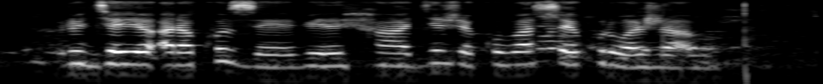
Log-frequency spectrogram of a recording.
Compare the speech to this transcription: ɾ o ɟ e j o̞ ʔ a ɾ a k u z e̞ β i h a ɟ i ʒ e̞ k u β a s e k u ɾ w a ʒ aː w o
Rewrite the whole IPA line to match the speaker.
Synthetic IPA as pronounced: ɾ u ɟ e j o̞ ʔ a ɾ a k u z e̞ β i h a ɟ i ʒ e̞ k u β a s e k u ɾ w a ʒ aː β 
